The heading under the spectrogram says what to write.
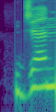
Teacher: جن یہاں پہ نون مشدد پہ غنہ ہوگا، ناک میں آواز لے کے جائیں گے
